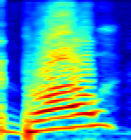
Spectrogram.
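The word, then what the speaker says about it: Breaux: the other cornero bro b r e a ux bro oh okay I was I thought it was like bro like what's up bro I mean they pronounce it bro I don't know how they got bro out of Brocks a CO name it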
